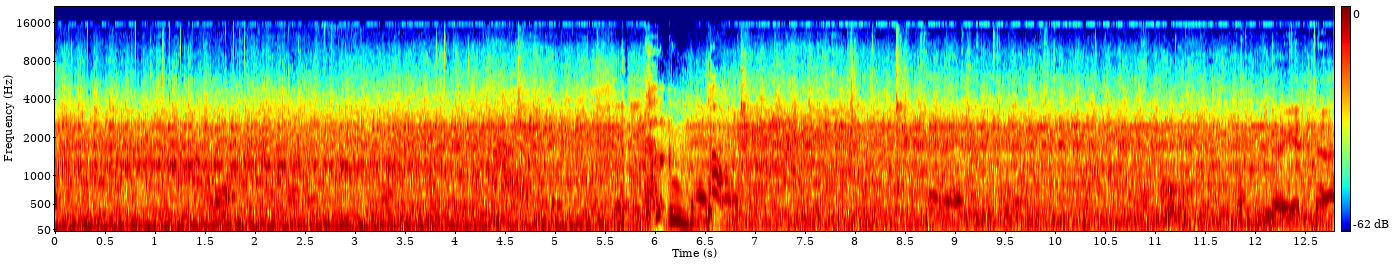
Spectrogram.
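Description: Steady low hum of an idling ambulance engine, heard from inside the patient compartment, with the hum thinning about halfway through.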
